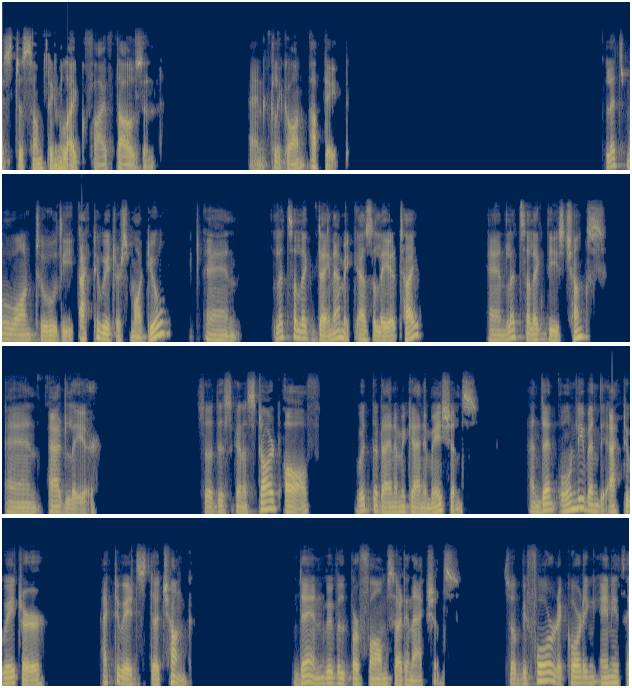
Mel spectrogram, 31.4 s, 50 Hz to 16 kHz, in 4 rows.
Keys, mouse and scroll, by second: 0.8 KP_0, 3.0 click, 4.9 click, 5.7-8.5 scroll up 4, 8.5 click, 11.4 click, 13.7 click, 15.8 click, 16.8-19.0 scroll down 5, 30.9 middle click.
